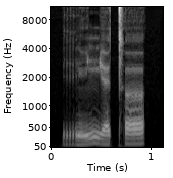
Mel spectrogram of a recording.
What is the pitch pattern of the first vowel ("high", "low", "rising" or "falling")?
rising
